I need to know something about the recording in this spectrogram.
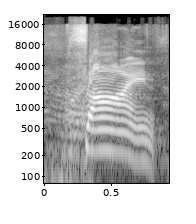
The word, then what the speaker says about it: sign: It's silent. Don't pronounce it.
